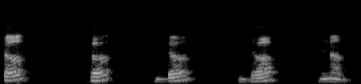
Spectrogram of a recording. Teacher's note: आपकी जीभ जो है उल्टी होकर तालू से लग रही है, मूर्धना से लग रही है।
